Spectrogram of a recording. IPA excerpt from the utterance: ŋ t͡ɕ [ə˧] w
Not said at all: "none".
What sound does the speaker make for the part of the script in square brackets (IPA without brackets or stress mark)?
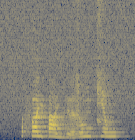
ə˧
